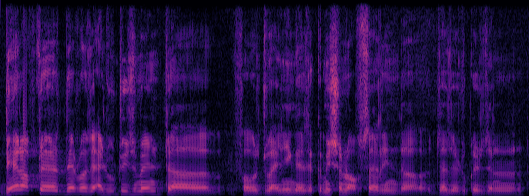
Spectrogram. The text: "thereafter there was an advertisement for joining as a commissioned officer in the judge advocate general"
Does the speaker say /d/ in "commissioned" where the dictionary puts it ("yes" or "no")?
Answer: no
